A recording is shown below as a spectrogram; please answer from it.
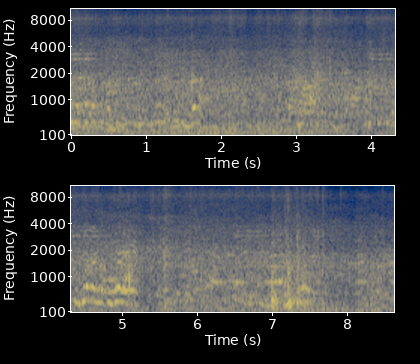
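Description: Several bystanders' voices talking and calling out at once, overlapping so that no words come through clearly, over a steady outdoor background noise.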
